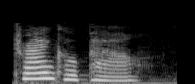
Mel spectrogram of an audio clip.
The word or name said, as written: trancopal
